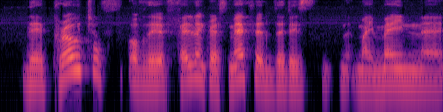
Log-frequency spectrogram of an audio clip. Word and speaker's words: Feldenkrais: very static the the approach of of the feldenkrais method that is my main inspiration for this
